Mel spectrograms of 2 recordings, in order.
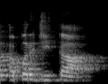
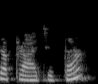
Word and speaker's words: Aprajita: I would like to call Aparjita, if I am pronouncing right. Aparjita, are you there? Yeah, it's Aprajita.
